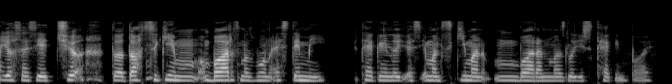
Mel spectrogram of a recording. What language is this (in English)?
Kashmiri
